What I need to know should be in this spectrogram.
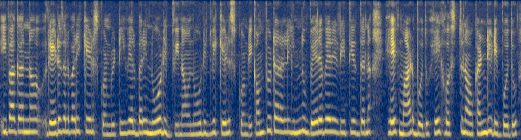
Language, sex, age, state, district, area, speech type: Kannada, female, 18-30, Karnataka, Shimoga, rural, spontaneous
